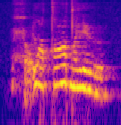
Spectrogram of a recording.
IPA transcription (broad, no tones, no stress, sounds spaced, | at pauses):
ħ ɔ̰ lʲ e tˤ ɵː dˤ ə̃ lʲ ɵː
